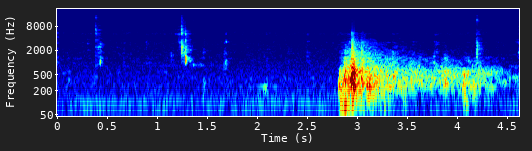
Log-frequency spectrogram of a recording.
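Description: Close-up eating sounds: small wet mouth clicks, then a little under three seconds in a sudden loud burst of chewing that fades over the next couple of seconds.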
